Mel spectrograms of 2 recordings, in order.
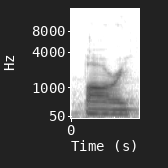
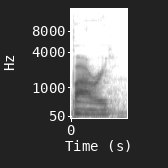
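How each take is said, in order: First: It sounds like the place name Bali. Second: It sounds like the English name Barry. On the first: The speaker calls it right. "Like Bali, the place" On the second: The speaker calls it wrong. "not Barry"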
